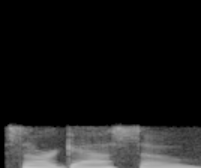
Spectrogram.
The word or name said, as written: Sargasso Sea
